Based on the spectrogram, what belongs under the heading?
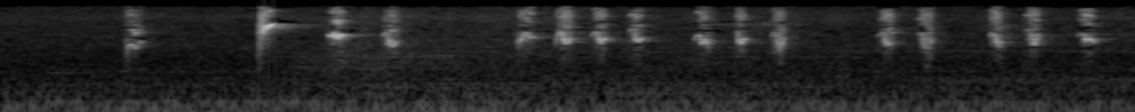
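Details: Untrained captive purple-throated sunbird responding to a vocal individual: a fast series of short, bright, high chirps at nearly four per second, slightly irregular, opening with a sharper whistled note.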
